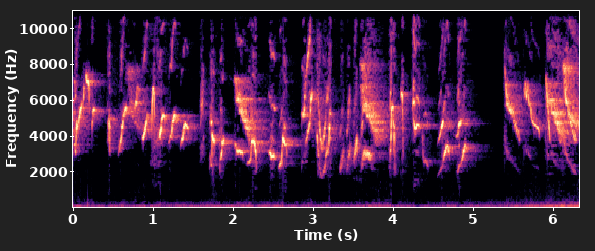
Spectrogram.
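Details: White-eye used as a lure so other white-eyes answer at once: dense, jumbled high twittering with fast zigzag notes, a brief lull near the end, then renewed chattering, above a faint constant hum.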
